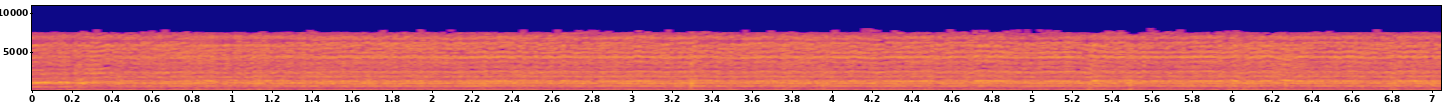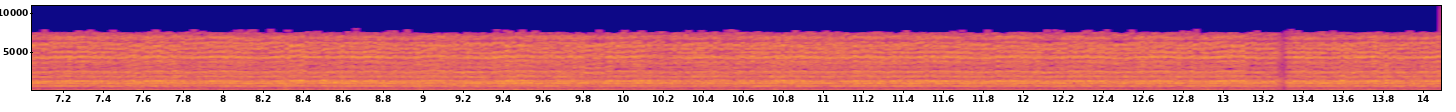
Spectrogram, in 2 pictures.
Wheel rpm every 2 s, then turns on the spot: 150, 160, 160, 160, 160, 160, 160.
none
